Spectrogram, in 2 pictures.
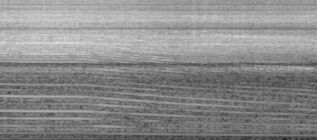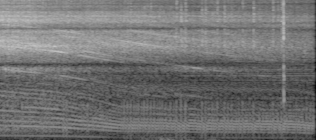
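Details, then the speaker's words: Small two-stroke gas engine idling with low-speed needle too rich: burbly, uneven, consistent four-stroking beat, sagging speed, exhaust smoke. "you see some smoke coming off of the exhaust and the four stroking is pretty consistent"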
